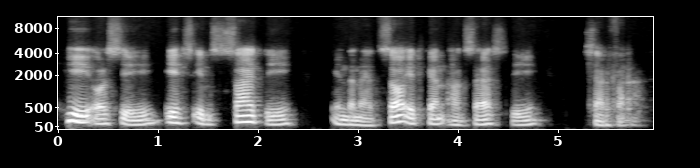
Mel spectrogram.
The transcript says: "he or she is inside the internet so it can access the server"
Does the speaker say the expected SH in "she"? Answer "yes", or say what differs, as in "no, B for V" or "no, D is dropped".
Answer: no, S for SH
